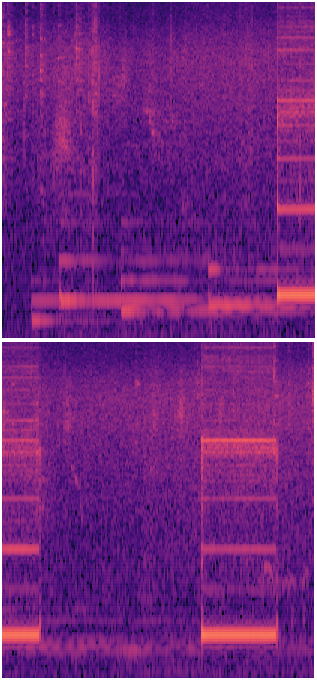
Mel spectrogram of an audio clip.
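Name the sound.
telephone call to the mayor, ringing unanswered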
